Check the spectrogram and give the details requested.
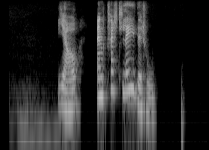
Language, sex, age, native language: Icelandic, female, 60-69, Icelandic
